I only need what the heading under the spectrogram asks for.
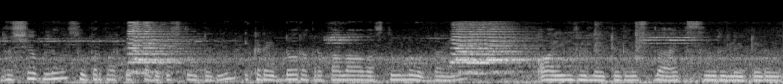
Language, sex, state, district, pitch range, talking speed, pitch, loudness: Telugu, female, Andhra Pradesh, Guntur, 190-215 Hz, 140 wpm, 205 Hz, -15 LUFS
